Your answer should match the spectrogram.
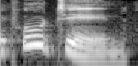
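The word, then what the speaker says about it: poutine: I'm not saying with an N I say poutin there's no One n in at the end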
